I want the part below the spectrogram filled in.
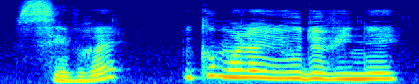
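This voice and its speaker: A woman's voice: sits high, animated, fairly quick, mellow, no echo, voice pushed up. A woman voicing a polite, mild stout male doctor in a storybook reading.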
